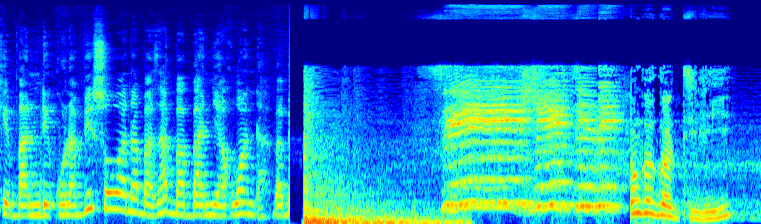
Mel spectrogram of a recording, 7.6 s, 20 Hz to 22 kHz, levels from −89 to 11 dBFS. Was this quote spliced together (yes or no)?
yes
